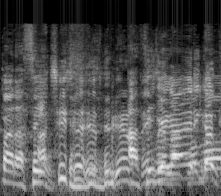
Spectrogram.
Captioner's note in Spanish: risas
